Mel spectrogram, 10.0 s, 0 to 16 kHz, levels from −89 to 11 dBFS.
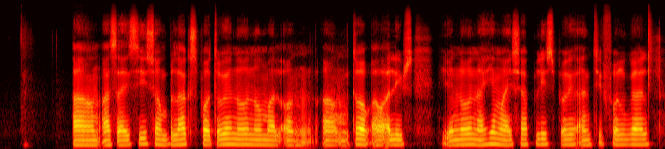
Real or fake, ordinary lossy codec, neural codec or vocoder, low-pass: fake; none; autoencoder, 48 kHz, 32 numbers a frame, DAC-VAE, trained on Japanese speech; 14.4 kHz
